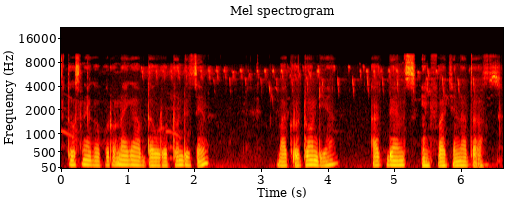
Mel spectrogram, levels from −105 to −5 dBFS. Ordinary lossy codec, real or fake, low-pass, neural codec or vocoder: none; real; 9.9 kHz; none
